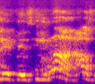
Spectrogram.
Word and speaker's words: Iran: that you support our country, but you disrespectfully pronounce it wrong. It is not Iran, it is Iran.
